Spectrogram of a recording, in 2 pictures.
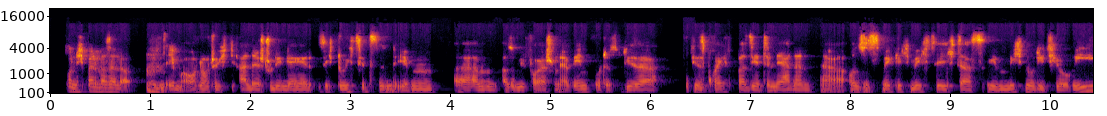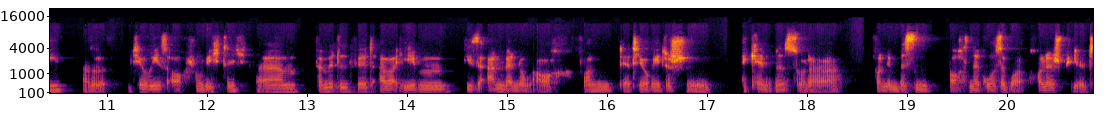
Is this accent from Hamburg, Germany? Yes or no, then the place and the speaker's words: no; Munich, Bavaria, Germany; ich komme aus München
